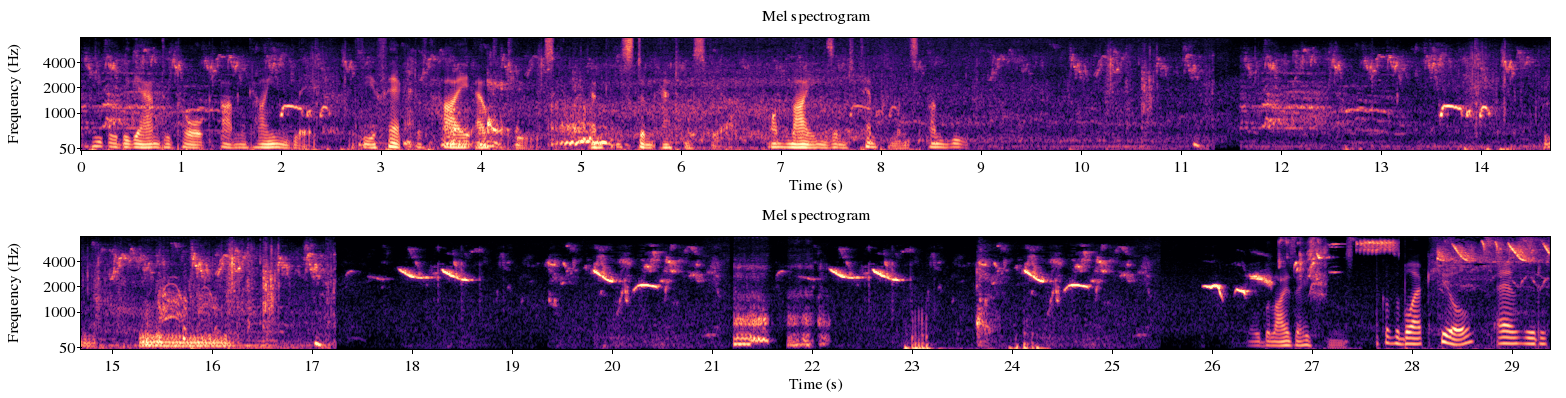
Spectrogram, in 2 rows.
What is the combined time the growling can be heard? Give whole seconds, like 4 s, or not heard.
5 s.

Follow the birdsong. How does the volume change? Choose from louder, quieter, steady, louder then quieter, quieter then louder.
louder.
